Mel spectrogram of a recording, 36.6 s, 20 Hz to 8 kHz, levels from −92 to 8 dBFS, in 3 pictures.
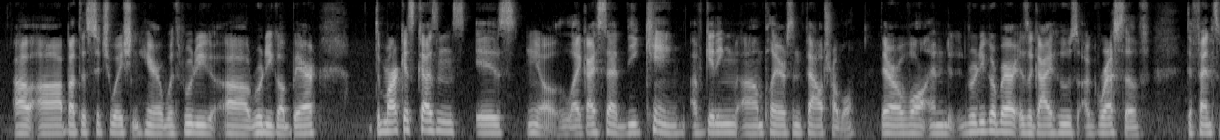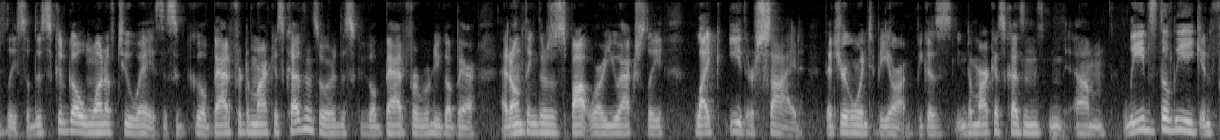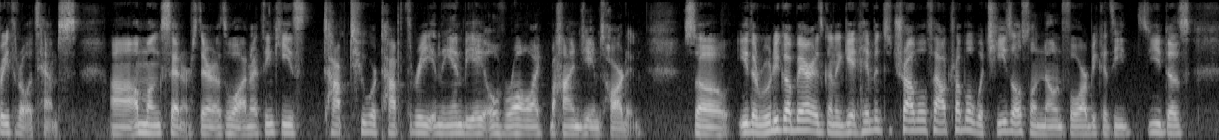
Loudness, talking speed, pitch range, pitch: -25 LUFS, 225 wpm, 115-135 Hz, 125 Hz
